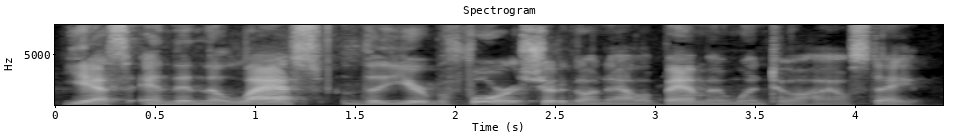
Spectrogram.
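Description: A man's voice: fairly low pitch, a little fast. A man co-hosting a podcast, chatting casually about sports and teasing his co-hosts. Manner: joking, teasing banter. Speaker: podcast co-host.

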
